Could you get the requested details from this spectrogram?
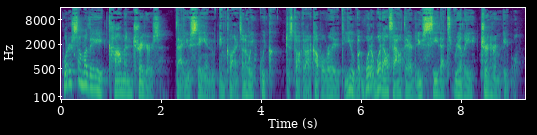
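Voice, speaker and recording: A man's voice: on the low side, very animated, a little fast, few pauses, a bit bright. A man hosting an interview in a conversational style, putting questions to his guest. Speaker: interview host.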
